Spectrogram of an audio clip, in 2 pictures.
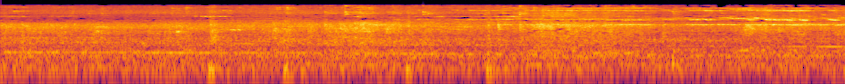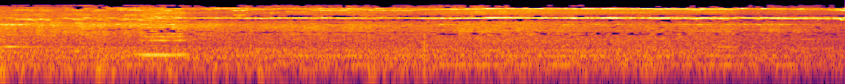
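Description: Passenger coaches of an arriving express train rolling past at low speed, rumbling with wheel clicks on the rails. A steady high-pitched squeal from the wheels comes in about two-thirds of the way through and grows louder toward the end.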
